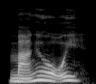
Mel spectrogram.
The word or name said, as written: mange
